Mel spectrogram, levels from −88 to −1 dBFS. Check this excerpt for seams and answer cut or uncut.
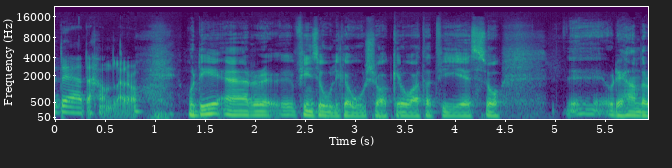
cut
